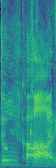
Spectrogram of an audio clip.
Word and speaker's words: Tendulkar: Do you remember how he pronounced Sachin Tendulkar? Suchin, wasn't it? Sushin Tendul, something like that. I can't imitate it. Tendulkar.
